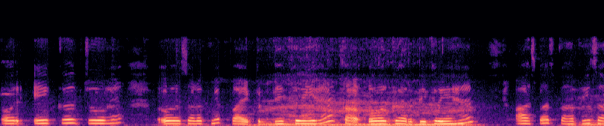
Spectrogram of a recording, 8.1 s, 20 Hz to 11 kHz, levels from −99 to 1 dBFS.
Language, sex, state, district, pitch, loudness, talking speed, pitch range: Hindi, female, Punjab, Pathankot, 250 Hz, -16 LUFS, 140 wpm, 230-275 Hz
